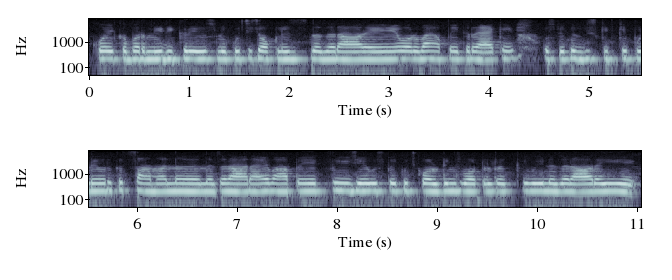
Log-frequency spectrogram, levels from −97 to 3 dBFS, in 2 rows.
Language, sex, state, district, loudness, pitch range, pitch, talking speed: Hindi, female, Maharashtra, Aurangabad, -22 LUFS, 210-220 Hz, 215 Hz, 255 wpm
